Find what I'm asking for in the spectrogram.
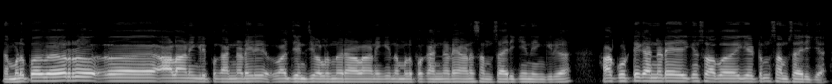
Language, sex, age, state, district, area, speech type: Malayalam, male, 45-60, Kerala, Kozhikode, urban, spontaneous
